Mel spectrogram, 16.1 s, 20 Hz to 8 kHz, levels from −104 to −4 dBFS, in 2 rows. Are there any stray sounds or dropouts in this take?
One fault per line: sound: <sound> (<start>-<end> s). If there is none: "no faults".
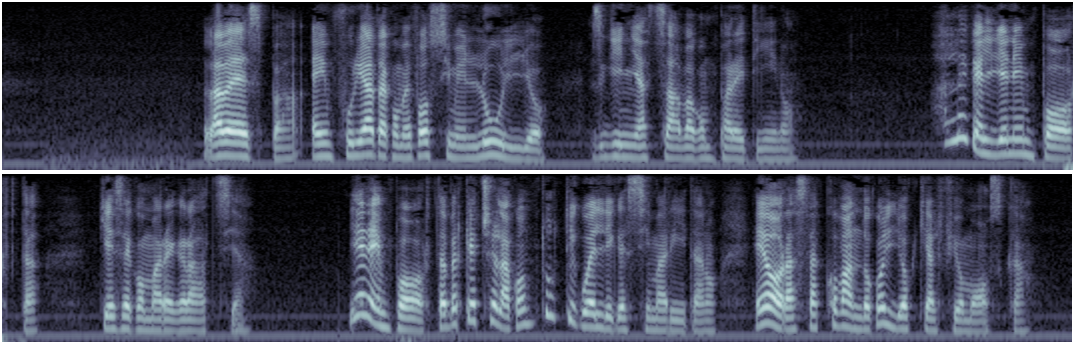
no faults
